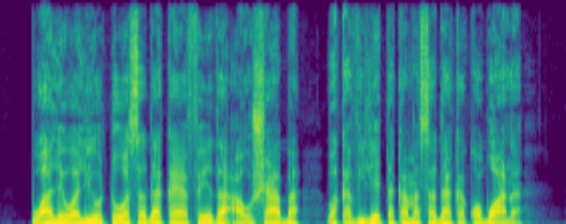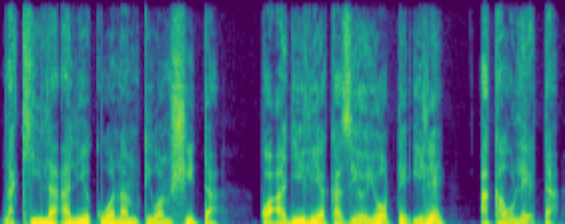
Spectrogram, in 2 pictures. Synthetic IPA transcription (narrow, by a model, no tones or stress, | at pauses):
wʔalɛwaliɔtɔasaɗakajafɛða̰ʔa̰uʃaɓa | wʔa̰kavilɛtakamasaɗakakwaɓwana̰ | na̰kʰila̰ʔalijɛkuwanam̩tiwam̩ʃita̰ | kwa̰ʔa̰ʄilijakazijɔjɔtɛ̰ʔilɛ | aka̰ṵlɛ̰tḁ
